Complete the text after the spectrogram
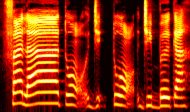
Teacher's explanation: فَلَا تُعْجِبْكَ، تا کو آئین سے ملائیں گے تو آئین کی آواز گلے سے لہر کی طرح ہو کر آئے گی، تو جب کا نہیں پڑھنا، تو جب کا، با کے اوپر ہم نے قلقلہ کرنا ہے۔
